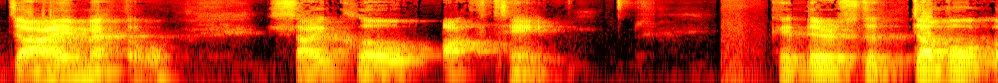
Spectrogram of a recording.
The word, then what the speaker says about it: cyclooctane: double O in cyclooctane normally if you will pronounce this like cook tain always like you know this chemistry so it's not English you gotta have to pronounce that cyclooctane and you must have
